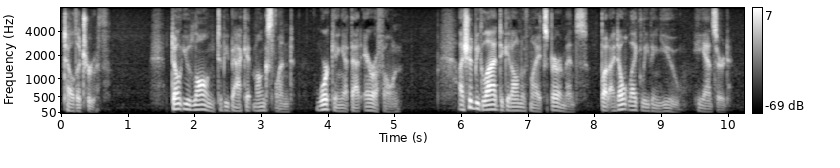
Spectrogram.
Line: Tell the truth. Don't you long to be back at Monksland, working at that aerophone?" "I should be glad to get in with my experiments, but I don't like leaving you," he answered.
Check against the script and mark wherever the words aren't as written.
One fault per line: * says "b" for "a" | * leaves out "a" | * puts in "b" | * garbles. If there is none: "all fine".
* says "on" for "in"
